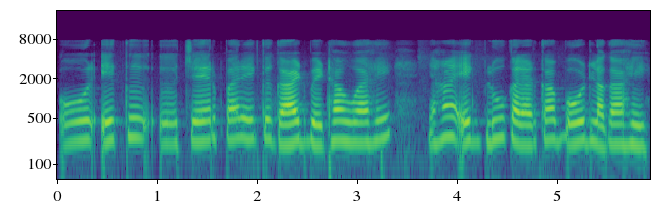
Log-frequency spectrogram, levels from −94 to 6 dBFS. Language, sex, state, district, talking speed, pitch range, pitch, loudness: Hindi, female, Madhya Pradesh, Bhopal, 170 wpm, 205-235 Hz, 220 Hz, -17 LUFS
